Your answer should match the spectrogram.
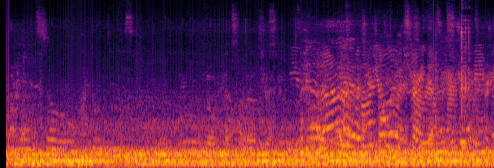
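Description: Steady low hum of an aerial tramway cabin running along its cables. People talk over it from a little past halfway, ending in a laugh.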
